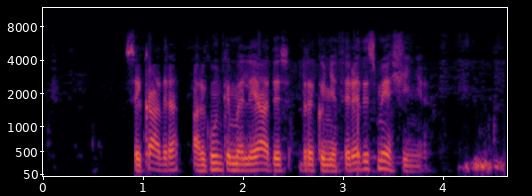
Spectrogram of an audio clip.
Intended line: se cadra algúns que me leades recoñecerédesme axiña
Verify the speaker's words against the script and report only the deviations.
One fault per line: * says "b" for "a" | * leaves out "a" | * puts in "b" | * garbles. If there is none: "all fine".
all fine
